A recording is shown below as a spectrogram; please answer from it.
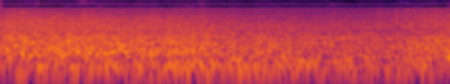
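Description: Wooden roller coaster train running along its wooden track: a steady rushing rumble that eases slightly near the end.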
